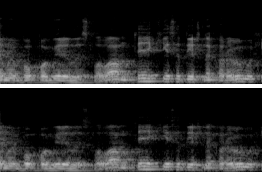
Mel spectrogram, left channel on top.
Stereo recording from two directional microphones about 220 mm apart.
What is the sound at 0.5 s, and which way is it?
A man's voice, 40° left (ahead or behind).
